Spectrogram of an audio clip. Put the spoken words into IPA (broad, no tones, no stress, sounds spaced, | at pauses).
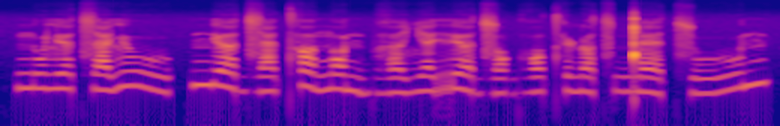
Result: n u lʲ ɜ t͡s æ lʲ u | nʲ ɜ d͡z æ t̪ʰ ʌ n̪ ɔ nʲ bʱ ɜ ʎ ɛ rʲ ɜ d͡z ɔ ɡʱ ɔ t̪ʰ ɪ ɳ ʌ t͡s ŋ͡ǃ ɛ t͡s u nʲ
